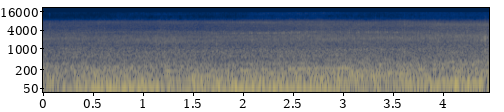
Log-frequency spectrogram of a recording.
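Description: Steady low rumble of road traffic, with no distinct single event standing out.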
